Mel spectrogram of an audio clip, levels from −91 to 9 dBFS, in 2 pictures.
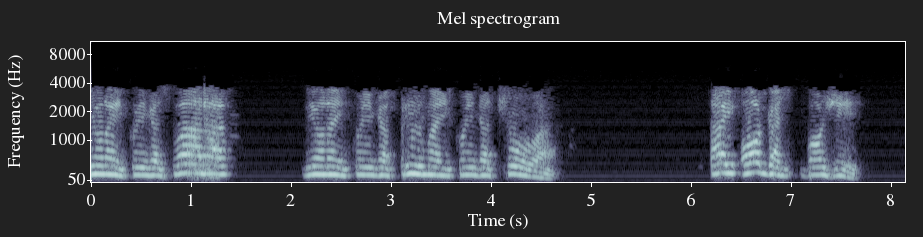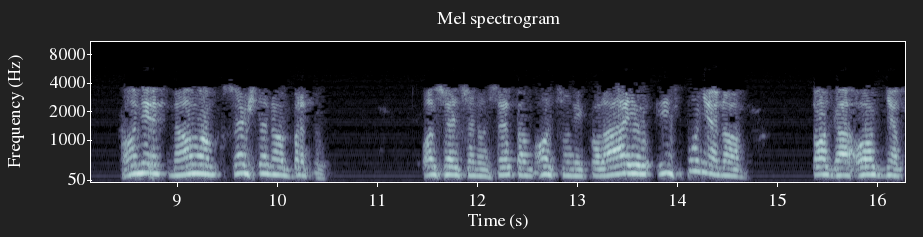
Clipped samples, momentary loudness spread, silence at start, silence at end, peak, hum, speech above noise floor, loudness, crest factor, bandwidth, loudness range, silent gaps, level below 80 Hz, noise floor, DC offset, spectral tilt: under 0.1%; 9 LU; 0 s; 0 s; -2 dBFS; 50 Hz at -45 dBFS; 48 dB; -16 LUFS; 16 dB; 3.9 kHz; 4 LU; none; -60 dBFS; -64 dBFS; under 0.1%; -11 dB/octave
